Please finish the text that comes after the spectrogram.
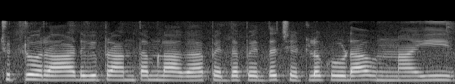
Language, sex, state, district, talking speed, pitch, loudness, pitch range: Telugu, female, Andhra Pradesh, Annamaya, 120 wpm, 200 Hz, -14 LUFS, 200-205 Hz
